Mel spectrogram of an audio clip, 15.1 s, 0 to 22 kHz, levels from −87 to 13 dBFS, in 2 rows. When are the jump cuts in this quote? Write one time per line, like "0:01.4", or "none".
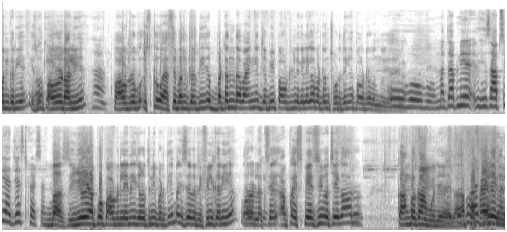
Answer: none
